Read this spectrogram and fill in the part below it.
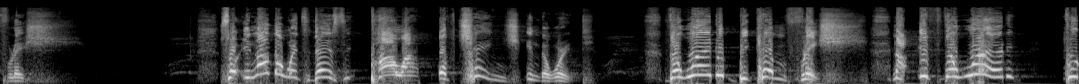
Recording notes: This teaching was extracted from our Live Church Service on the Sydney Campus Grand Opening.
